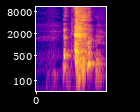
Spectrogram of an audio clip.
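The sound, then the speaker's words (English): A single sneeze: a short sharp intake of breath, then one loud, explosive, breathy burst that trails off quickly, with no talking around it. “Gesundheit. Was that you being allergic to how insincere I am?”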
